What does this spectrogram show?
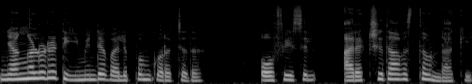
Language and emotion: Malayalam, sad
